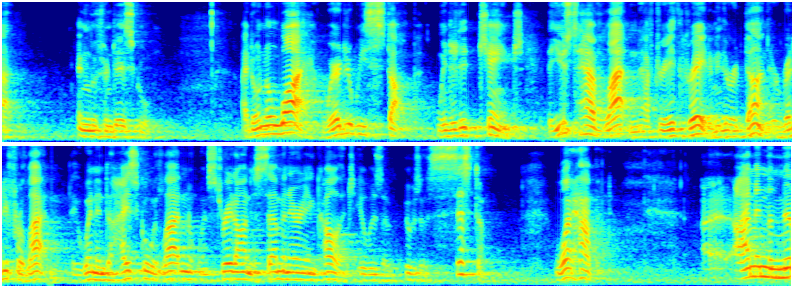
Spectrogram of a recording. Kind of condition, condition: setting, large echoing room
